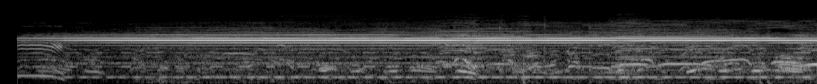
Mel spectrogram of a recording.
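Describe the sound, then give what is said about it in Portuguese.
In Maputo, Mozambique, motorists stop their vehicles for 15 minutes and honk in protest. Car horns blare in a long, unbroken chorus of steady, buzzing tones that hold for the whole stretch, with a din of crowd voices and shouts rising and falling underneath. “Os que tinham viaturas pararam por 15 minutos e buzinaram em protesto.”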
